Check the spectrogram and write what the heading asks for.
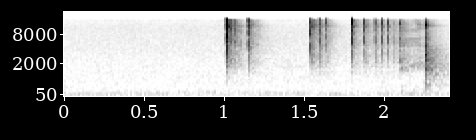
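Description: Near silence over a low steady hum, broken by a few short light clicks: one about a second in, then a quick cluster of four or five near the end.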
